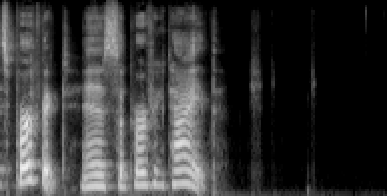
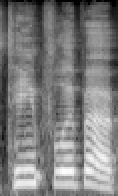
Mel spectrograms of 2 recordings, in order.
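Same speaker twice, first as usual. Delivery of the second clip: excited cheer; 4 semitones higher, 10 dB louder, slower than usual. Retold or imitated. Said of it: "Lewis says".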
